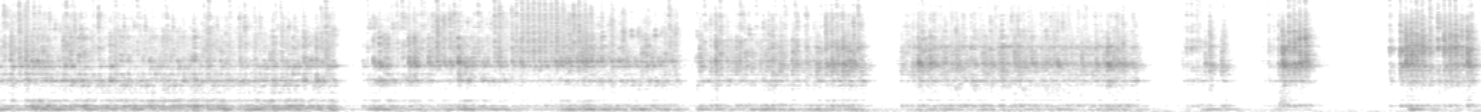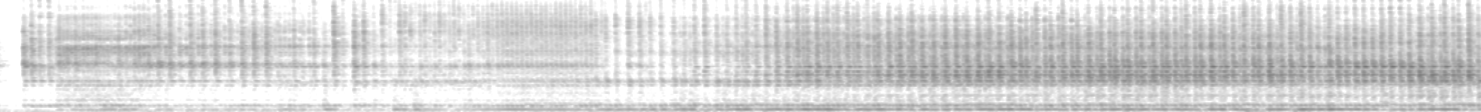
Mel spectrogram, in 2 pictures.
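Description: Acoustic guitar set buzzing and rattling by a small mechanical agitator pressed against its body and strings, a dense mechanical drone with ringing string tones. It stops and restarts several times in the first half, then runs unbroken and grows louder over the last third.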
